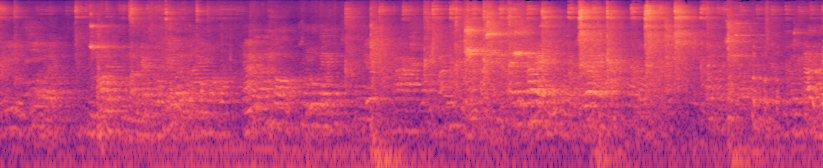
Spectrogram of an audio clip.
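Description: Table tennis ball being hit back and forth in a rally, sharp repeated clicks of the ball on paddles and the table, with people talking.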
